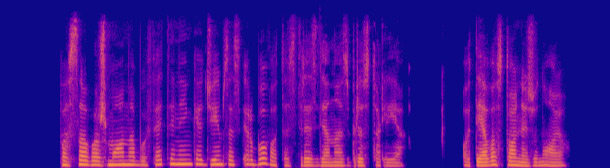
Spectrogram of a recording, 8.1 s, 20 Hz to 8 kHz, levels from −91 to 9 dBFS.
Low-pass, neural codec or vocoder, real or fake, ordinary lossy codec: 7.2 kHz; none; real; AAC, 48 kbps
